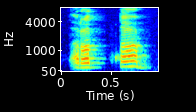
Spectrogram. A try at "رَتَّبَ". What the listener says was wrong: C'est pas ta. رطا. رت. رت. رتب.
